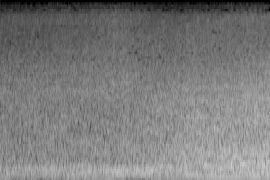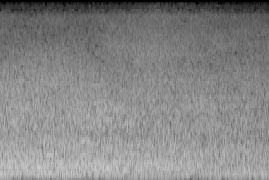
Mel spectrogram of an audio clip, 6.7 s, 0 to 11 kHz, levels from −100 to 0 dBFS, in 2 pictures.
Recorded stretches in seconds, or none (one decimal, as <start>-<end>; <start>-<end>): 0.0-6.7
